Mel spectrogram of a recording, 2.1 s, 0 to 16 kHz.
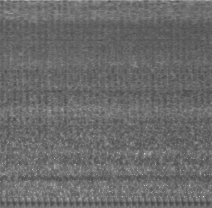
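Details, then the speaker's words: Honda ADV 160 scooter with a hard start that a previous shop didn't fix for 26k. After a diagnostic scan, the single-cylinder idle runs fast and busy at 1854 rpm and keeps fluctuating. It is a high, unstable idle, and the ECU will be reprogrammed. "Mataas pa yung RPM niya. 1854. Ayisin natin yan mamaya program natin top. Ayan nagbabago bago pa yung menor."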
